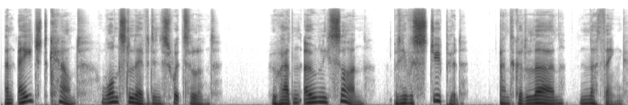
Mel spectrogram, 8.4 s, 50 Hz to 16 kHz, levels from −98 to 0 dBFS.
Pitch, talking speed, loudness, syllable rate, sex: 120 Hz, 145 wpm, -21 LUFS, 4.3 syllables/s, male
